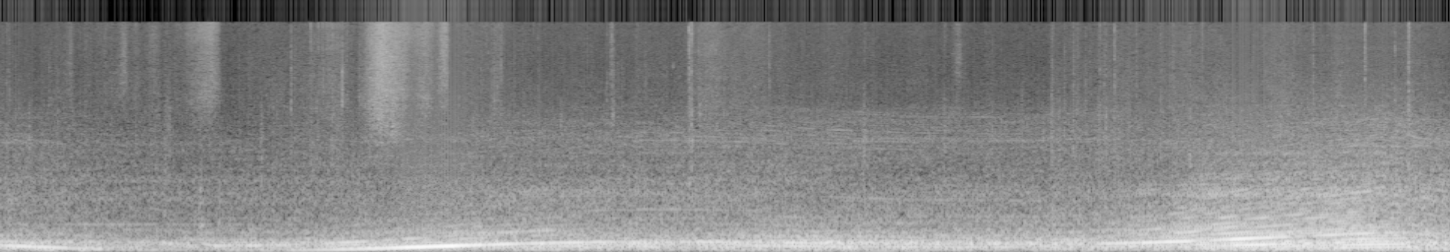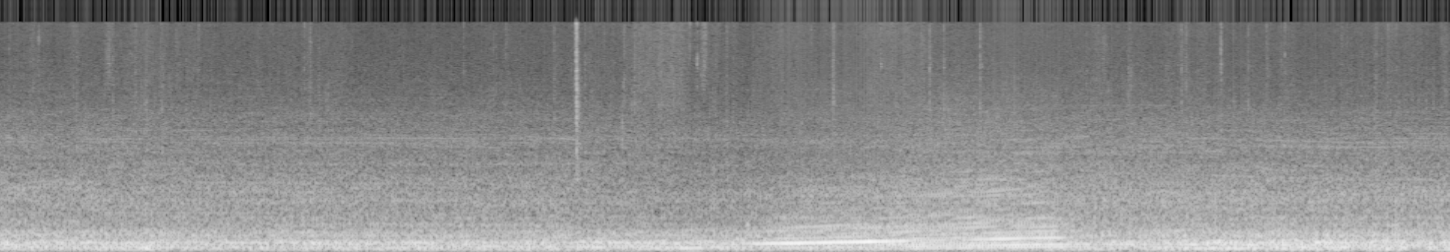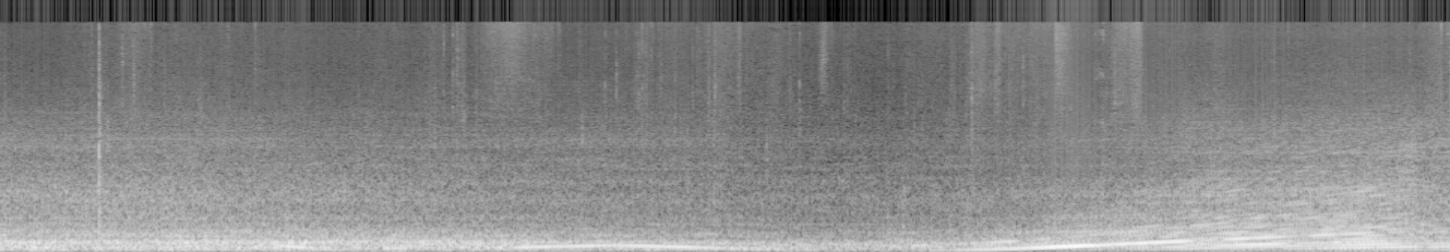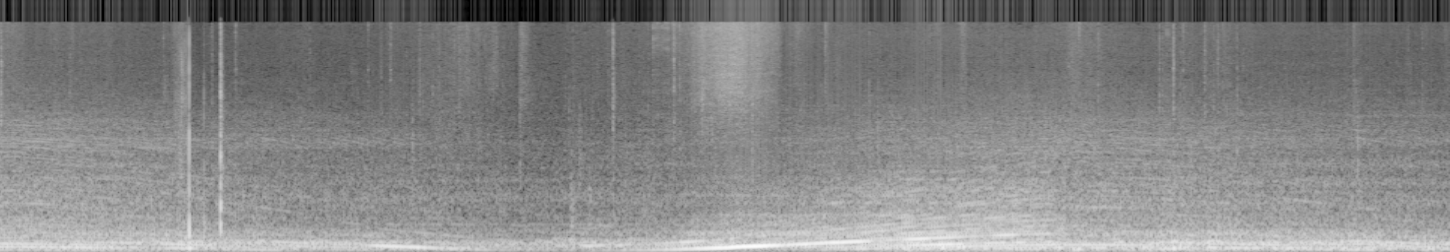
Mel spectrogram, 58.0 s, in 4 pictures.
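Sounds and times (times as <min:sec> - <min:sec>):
car engine revving: 0:10.7 - 0:16.2, 0:20.2 - 0:29.3, 0:38.5 - 0:45.8, 0:49.6 - 0:57.1.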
